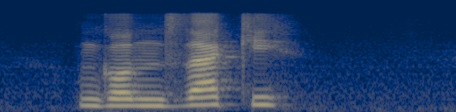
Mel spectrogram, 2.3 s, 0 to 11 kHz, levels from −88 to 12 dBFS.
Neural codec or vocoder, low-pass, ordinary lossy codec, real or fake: codec, 16 kHz, 0.2 kbps, FocalCodec; 7.2 kHz; Opus, 64 kbps; fake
